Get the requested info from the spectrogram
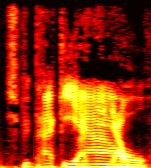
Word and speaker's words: Pacquiao: Pacquiao. – Yeah. Pacquiao.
